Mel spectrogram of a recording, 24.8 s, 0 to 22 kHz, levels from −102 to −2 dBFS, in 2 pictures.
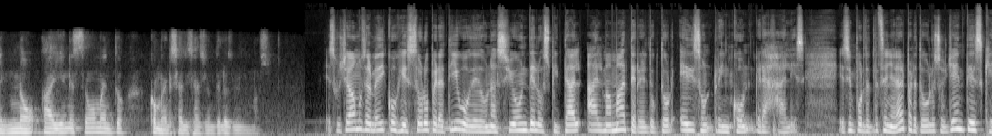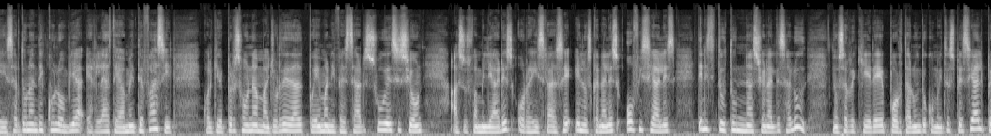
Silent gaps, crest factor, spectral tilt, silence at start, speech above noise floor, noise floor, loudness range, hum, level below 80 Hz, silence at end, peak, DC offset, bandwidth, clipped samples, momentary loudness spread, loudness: none; 16 dB; -4.5 dB/octave; 0 s; 33 dB; -50 dBFS; 4 LU; none; -42 dBFS; 0 s; 0 dBFS; under 0.1%; 17.5 kHz; under 0.1%; 8 LU; -17 LUFS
